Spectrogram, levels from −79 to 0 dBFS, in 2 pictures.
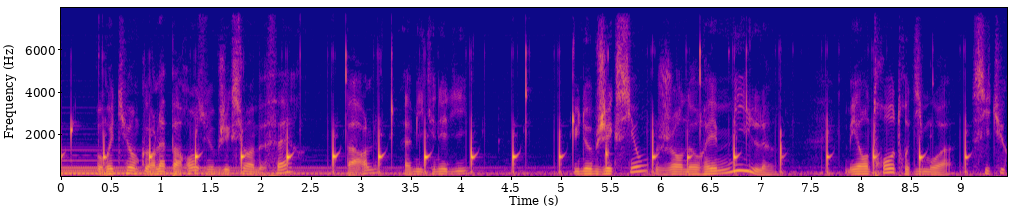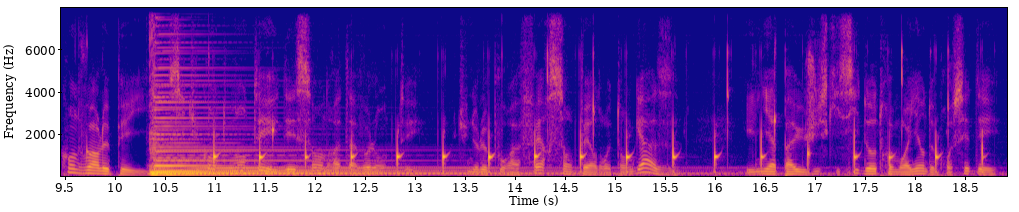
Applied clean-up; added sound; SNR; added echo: none; Raindrop / Drip + Strum; -3 dB; none.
